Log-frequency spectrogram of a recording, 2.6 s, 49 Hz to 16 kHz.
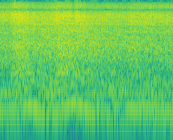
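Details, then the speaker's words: Restored 1977 Kawasaki Z650 four-cylinder motorcycle, just back from the mechanic, gives an even rasp that climbs and settles through short throttle blips. No knocks, misses or ticks, so it runs healthy. "He's running. Sounds like a Kawasaki. Pretty stoked."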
